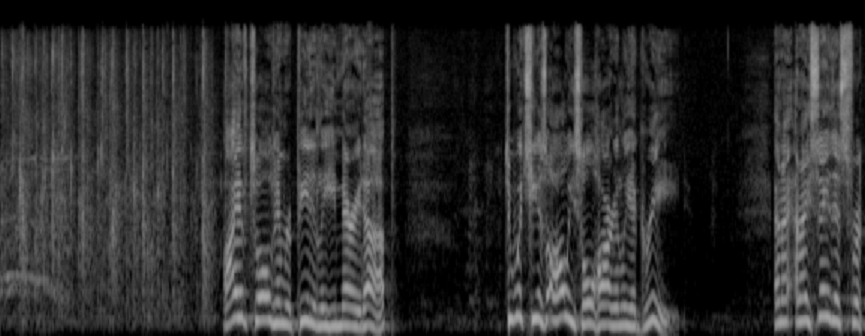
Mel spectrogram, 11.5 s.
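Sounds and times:
audience applause: 0.0 - 3.0
speech: 3.0 - 5.3, 6.8 - 9.1, 10.3 - 11.5.

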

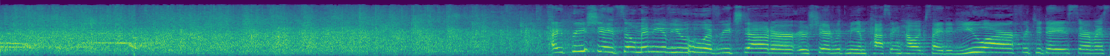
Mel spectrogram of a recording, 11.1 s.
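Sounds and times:
audience clapping: 0.0 - 6.0
speech: 5.6 - 11.0.

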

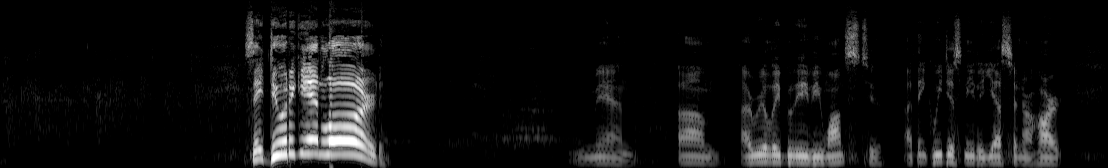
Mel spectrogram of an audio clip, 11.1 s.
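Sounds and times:
audience applause: 0.0 - 2.6
speech: 2.4 - 3.9, 5.8 - 10.9.

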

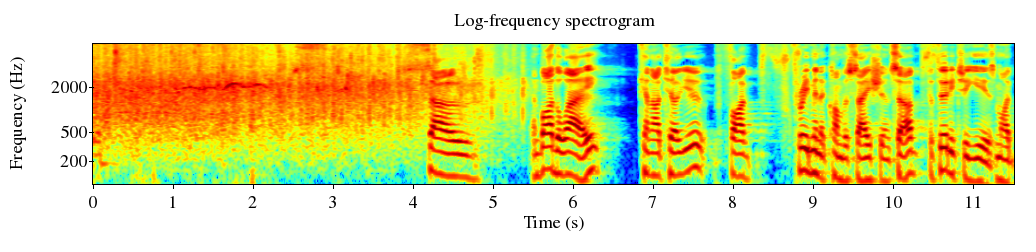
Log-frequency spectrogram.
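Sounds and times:
audience round of applause: 0.0 - 5.5
speech: 4.2 - 4.9, 5.5 - 11.4.

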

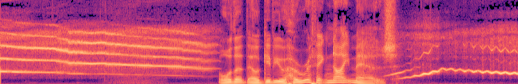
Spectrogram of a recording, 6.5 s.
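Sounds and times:
Aztec death whistle scream: 0.0 - 2.8, 5.0 - 6.4
speech: 2.7 - 5.1.

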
